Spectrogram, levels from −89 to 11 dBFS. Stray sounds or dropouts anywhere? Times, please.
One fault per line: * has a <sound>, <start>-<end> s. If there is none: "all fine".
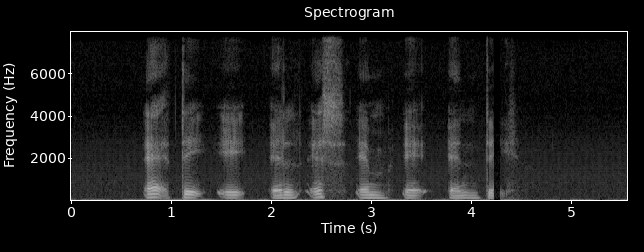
* has a dropout, 4.2-4.3 s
